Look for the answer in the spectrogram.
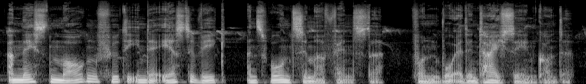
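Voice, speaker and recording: A man reading a children's storybook aloud with gentle, lively storytelling. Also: sits low, normal speed, a little hiss or hum.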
